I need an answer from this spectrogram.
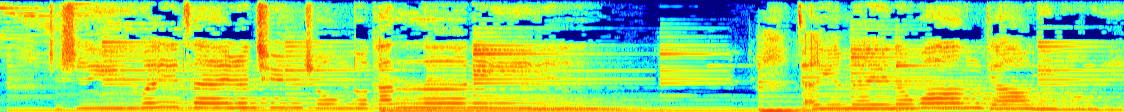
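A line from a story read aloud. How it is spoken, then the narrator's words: Slow singing. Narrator (Chinese): 慢慢的开口唱道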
